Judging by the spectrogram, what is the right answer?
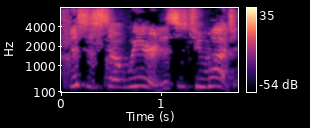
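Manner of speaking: high-pitched, incredulous reaction.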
